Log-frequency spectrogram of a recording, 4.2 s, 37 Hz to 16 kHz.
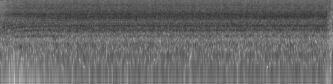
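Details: Flood-submerged Suzuki Cappuccino, 3-cylinder turbo kei engine, spark plugs out and fuel pump disconnected, after starter solenoid check: even, quick starter churn with no compression pulses, with oil pressure showing; normal cranking without compression.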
